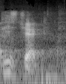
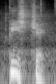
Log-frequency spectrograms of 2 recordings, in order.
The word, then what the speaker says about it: Piszczek: Schmelzer, Piszczek, is it how I pronounce his name? I forget his name. – Piszczek. – Piszczek.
